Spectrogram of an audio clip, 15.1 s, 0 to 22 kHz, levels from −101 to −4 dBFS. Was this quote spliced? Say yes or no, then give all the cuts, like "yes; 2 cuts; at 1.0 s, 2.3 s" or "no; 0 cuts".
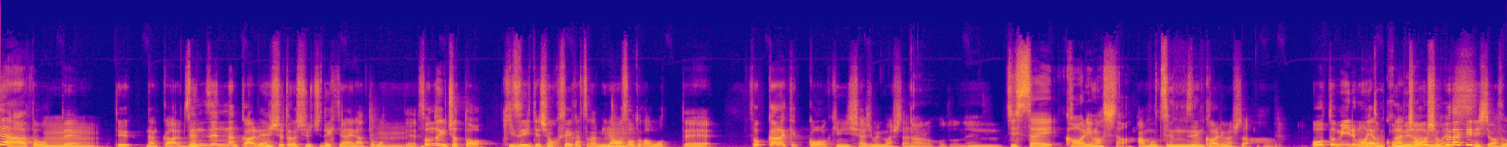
yes; 3 cuts; at 1.1 s, 12.7 s, 13.8 s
